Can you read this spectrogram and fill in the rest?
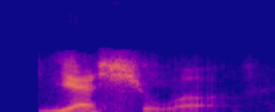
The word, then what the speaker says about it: Yeshua: Yeshua is the way the Jews like to say it and spell it in English, Y-E-S-H-U-A.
